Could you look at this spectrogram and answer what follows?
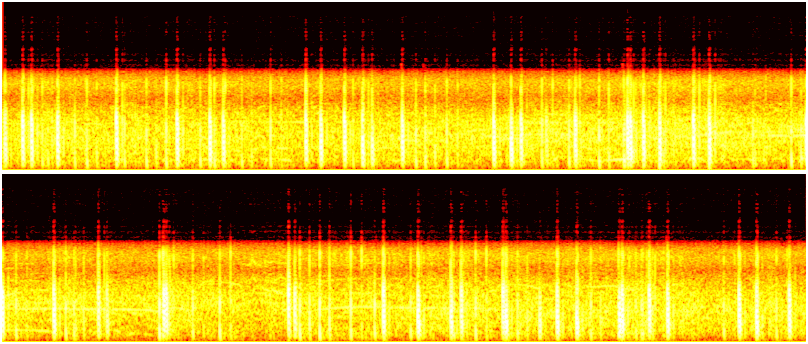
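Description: Fireworks display: aerial shells firing and bursting overhead in rapid, irregular bangs and pops, several a second, with no letup.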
